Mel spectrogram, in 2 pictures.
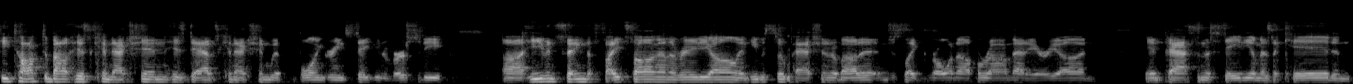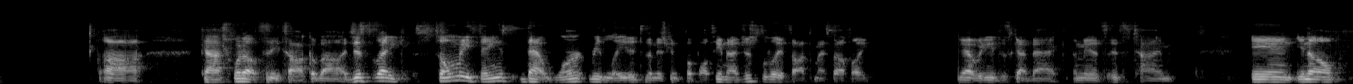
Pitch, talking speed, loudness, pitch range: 110 Hz, 200 wpm, -28 LUFS, 100-125 Hz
